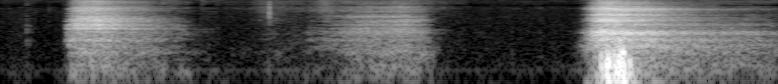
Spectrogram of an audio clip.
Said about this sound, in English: I hope you don't mind me breathing on your neck.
